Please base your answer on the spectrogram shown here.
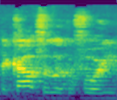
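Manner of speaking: plain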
